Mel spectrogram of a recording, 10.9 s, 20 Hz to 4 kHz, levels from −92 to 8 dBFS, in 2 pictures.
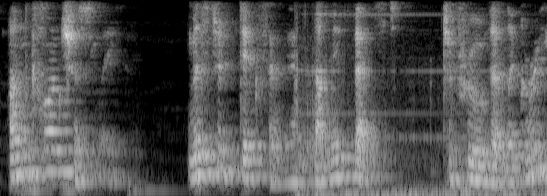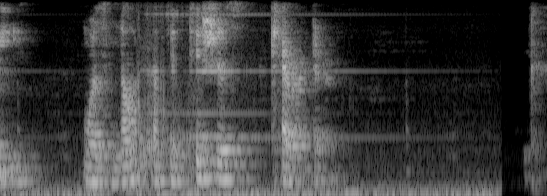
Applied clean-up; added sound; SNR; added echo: neural separator model SepFormer DNS4.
